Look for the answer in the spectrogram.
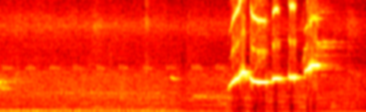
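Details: Orange-headed thrush song used to stimulate other birds to sing; after a stretch of low rumbling background noise comes one loud burst of rising, shrill whistles and quick looping notes.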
